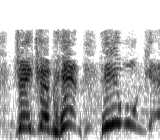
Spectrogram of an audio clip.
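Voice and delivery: usual speaking voice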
